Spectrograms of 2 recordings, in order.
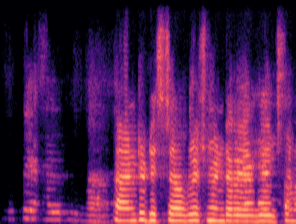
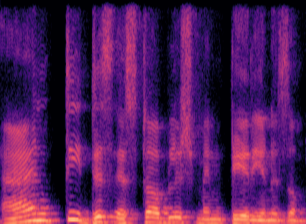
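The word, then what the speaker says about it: antidisestablishmentarianism: Anti-establishmentalization and Very good. I think Abhilash, someone said, yeah, very good attempt. There are a small modification. Anti-disestablishmentarianism is the right pronunciation.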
